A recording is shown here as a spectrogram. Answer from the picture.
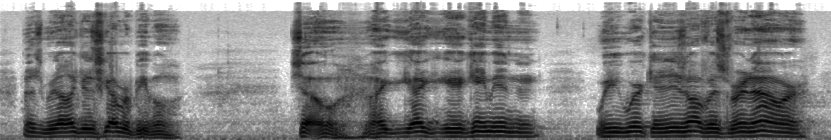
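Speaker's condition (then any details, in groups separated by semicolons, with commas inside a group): Parkinson's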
